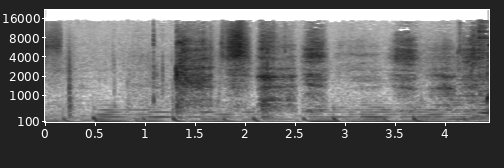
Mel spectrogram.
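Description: Tense film score with a low drone and short falling notes repeating about three times a second, over a person's rapid, ragged gasps for breath.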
